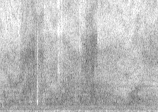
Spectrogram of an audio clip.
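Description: A steady, pressurized spray hisses continuously for a couple of seconds, fairly loud, with a few brief bursts and clicks within the flow and no voices.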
